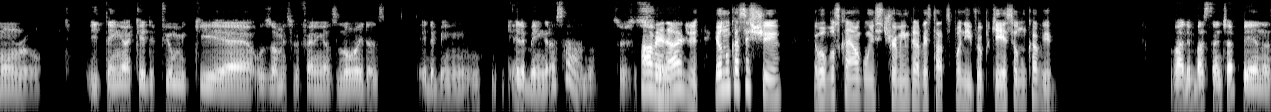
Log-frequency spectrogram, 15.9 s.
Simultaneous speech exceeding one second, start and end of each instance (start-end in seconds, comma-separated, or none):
none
